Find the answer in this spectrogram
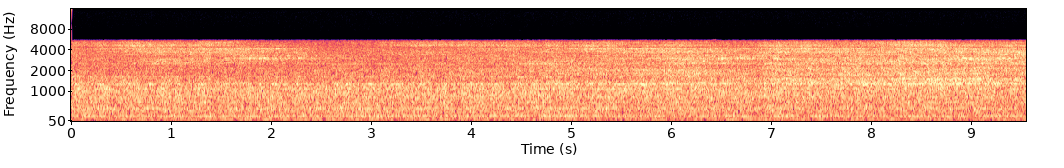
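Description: Train running along the track: a steady rumble with an even low hum, with no distinct clicks or changes.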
